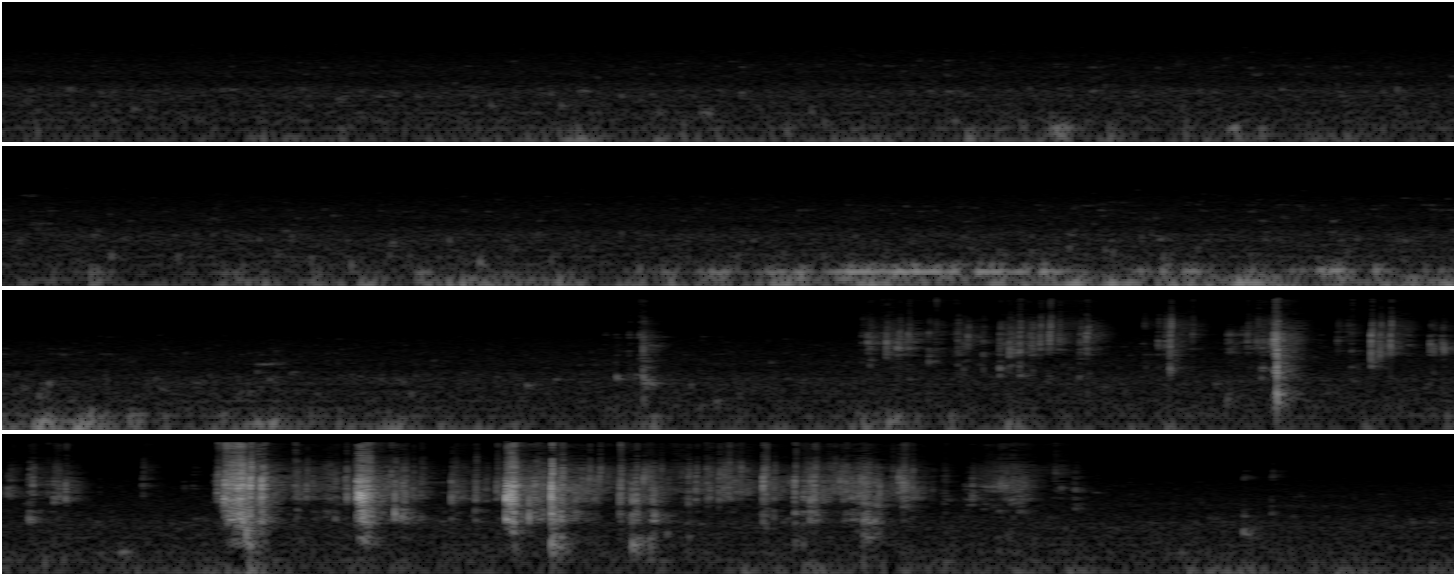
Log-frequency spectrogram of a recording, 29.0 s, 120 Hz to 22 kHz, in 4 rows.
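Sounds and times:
plastic bag crinkling: 0:18.8 - 0:22.2, 0:22.8 - 0:27.2.

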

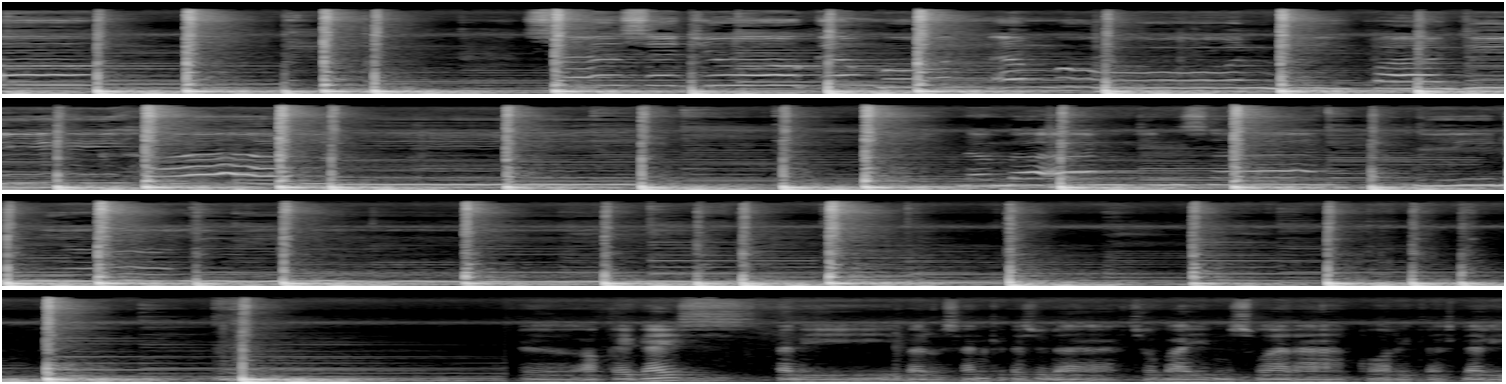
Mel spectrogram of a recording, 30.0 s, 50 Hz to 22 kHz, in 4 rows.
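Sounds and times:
young woman singing: 0:00.0 - 0:01.1, 0:02.6 - 0:11.1, 0:12.1 - 0:18.7
cajon hand drumming: 0:00.0 - 0:24.2
strummed acoustic guitar: 0:00.0 - 0:24.7.

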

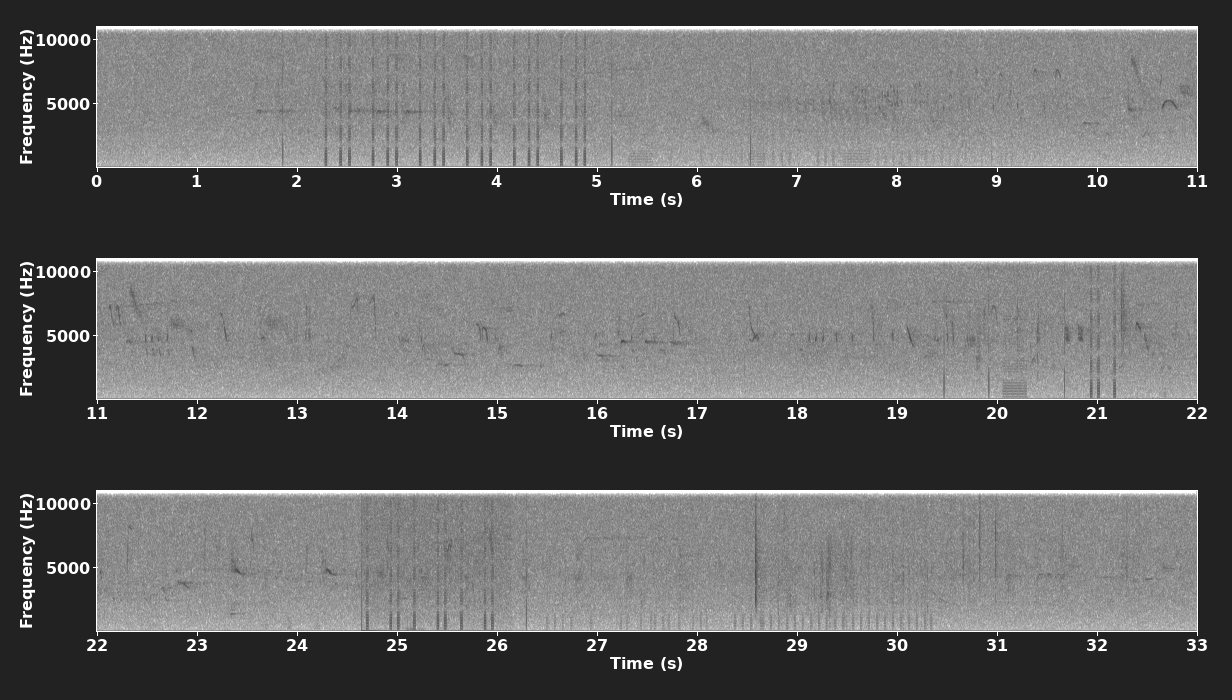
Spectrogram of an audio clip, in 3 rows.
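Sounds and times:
small birds chirping: 0:01.5 - 0:33.0
camera hiss: 0:01.8 - 0:09.3, 0:19.5 - 0:21.4, 0:24.6 - 0:32.4.

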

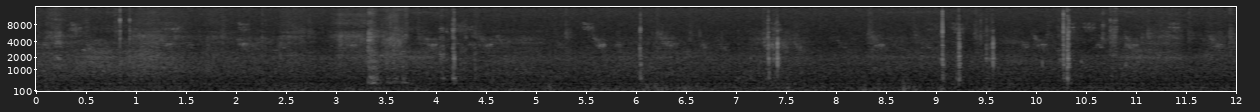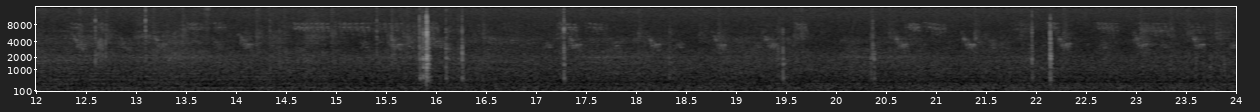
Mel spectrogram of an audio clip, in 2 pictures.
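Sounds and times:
sharp clicks: 0:08.9 - 0:20.7.

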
